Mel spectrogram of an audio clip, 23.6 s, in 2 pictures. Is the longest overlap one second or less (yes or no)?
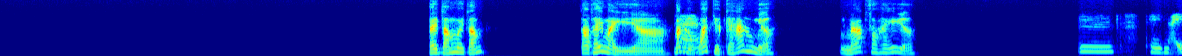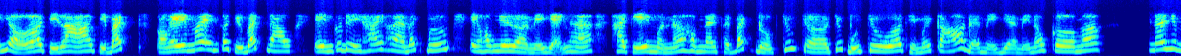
yes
